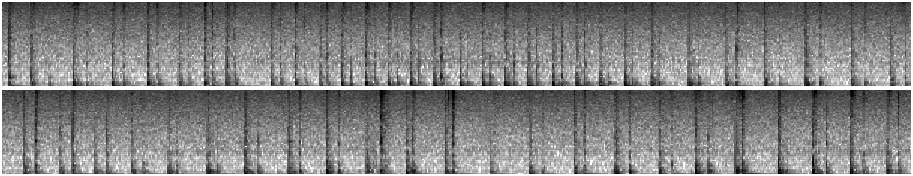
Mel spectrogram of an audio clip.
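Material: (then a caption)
Latex. A large, hollow, inflated green latex balloon resting on a palm is tapped rapidly with fingertips and nails. The result is a dense, uneven stream of dull, deep thumps that die out almost instantly, with very little high-end sound.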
